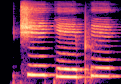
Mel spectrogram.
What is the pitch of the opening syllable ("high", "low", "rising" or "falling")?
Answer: high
